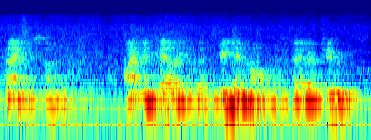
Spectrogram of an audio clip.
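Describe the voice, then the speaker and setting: A man voicing a folksy, gentle frontier father in a puppet show, telling things earnestly. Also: medium pitch, very animated, normal speed, close to an everyday voice. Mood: warm. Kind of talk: scripted church puppet show dialogue. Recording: echoey room, distant mic, faint noise.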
